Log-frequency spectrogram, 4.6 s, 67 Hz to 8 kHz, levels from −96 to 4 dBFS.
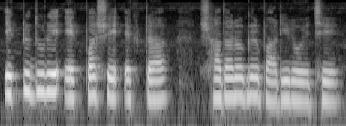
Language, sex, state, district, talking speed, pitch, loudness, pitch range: Bengali, female, West Bengal, Cooch Behar, 105 wpm, 200 Hz, -16 LUFS, 185-215 Hz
